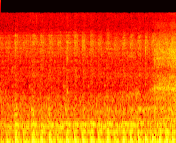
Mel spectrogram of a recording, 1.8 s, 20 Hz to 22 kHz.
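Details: Honda Navi with 800 miles, just fitted with a new NCY clutch kit and a Malossi variator to cure shudder on initial acceleration: quick, even low putter with no knocks or rattles. Clean normal idle after repair.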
